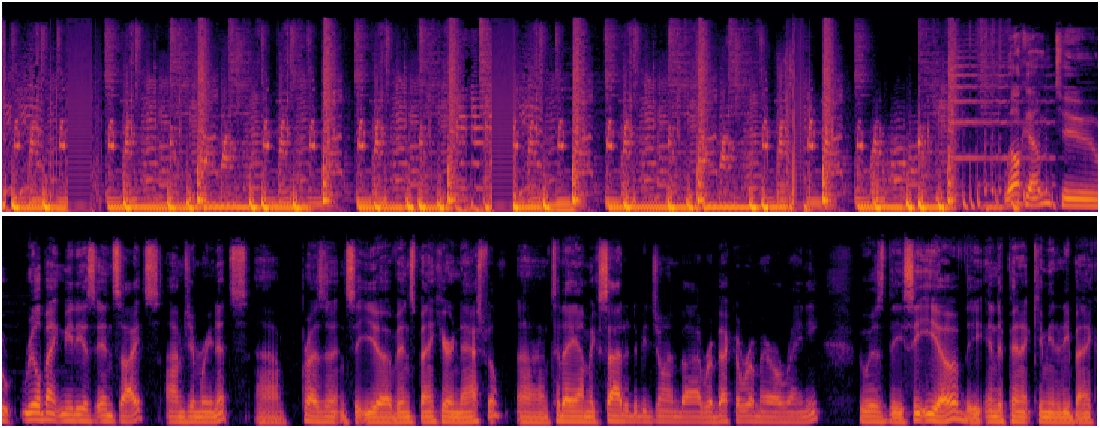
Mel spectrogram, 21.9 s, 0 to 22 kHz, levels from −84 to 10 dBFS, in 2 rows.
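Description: The sound drops out three times, at 0.48–1.00 s, 4.87–5.15 s and 7.85–8.08 s, with crackle at each edge and faint hiss during gaps of 0.24, 0.22 and 0.11 s. This is intermittent contact: a loose cable or plug briefly opening the signal path.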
